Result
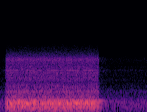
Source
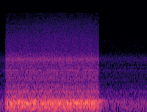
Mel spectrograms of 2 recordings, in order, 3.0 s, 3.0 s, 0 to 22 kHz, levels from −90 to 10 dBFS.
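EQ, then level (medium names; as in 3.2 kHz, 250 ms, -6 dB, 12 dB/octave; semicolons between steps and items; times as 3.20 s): distance through air 100 m; dynamic bell 2.4 kHz, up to +6 dB, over -52 dBFS, Q 0.81; distance through air 290 m; -8.5 dB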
